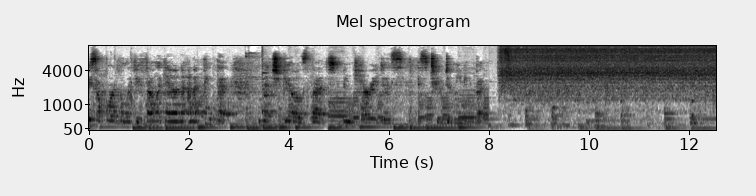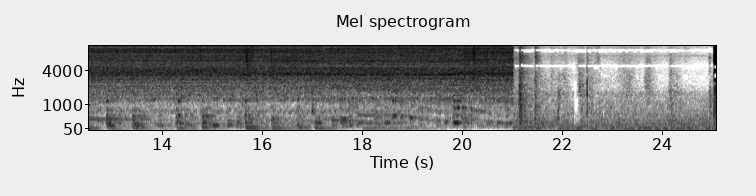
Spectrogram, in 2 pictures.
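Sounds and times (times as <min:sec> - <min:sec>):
background music with low notes: 0:00.0 - 0:25.0
tap water running into a sink: 0:08.1 - 0:21.1.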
